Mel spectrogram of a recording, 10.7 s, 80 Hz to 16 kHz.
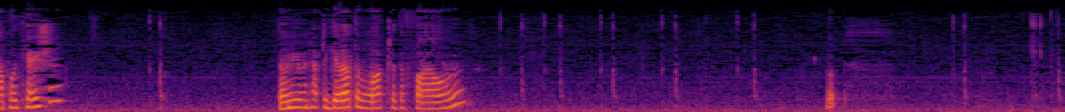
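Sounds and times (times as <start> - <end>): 
speech: 0.0 - 0.8, 2.8 - 4.8
faint hum: 0.0 - 10.6
computer mouse clicking: 1.5 - 1.8, 5.0 - 7.7, 9.5 - 10.6.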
